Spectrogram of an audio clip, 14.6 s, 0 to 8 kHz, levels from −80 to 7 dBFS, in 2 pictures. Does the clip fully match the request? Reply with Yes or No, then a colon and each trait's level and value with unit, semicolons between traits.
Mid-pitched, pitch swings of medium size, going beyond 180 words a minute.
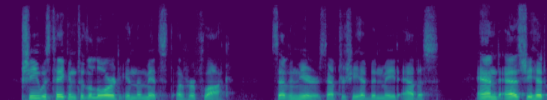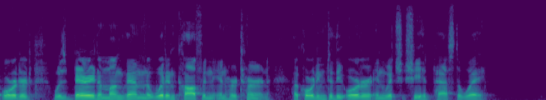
No: low, 120 Hz; average, 4.8 semitones; average, 190 wpm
